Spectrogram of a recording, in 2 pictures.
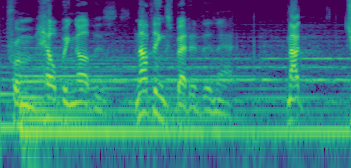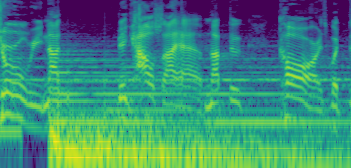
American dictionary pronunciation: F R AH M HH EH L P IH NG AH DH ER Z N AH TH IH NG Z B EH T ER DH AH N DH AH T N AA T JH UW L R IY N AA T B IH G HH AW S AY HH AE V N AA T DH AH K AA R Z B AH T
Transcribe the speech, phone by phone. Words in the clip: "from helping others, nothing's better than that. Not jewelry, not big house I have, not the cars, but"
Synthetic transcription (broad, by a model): F R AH M HH EH L P IH NG AH DH ER Z N AH TH IH NG Z B EH T ER DH AH N DH AH T N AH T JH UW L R IY N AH T B IH G HH AW S AY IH V N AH T DH AH K AA R Z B AH T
